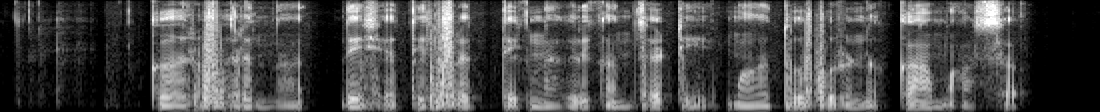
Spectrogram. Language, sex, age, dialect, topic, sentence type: Marathi, male, 18-24, Southern Konkan, banking, statement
